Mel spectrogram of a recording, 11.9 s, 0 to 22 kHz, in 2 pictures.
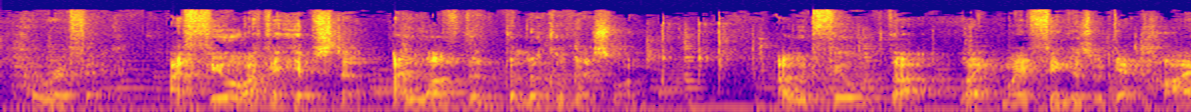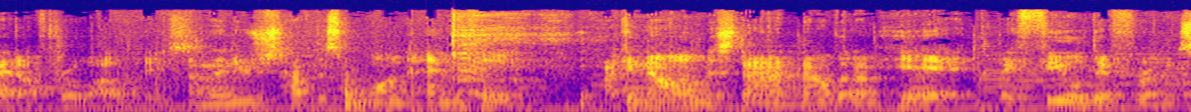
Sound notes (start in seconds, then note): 8.2 giggling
